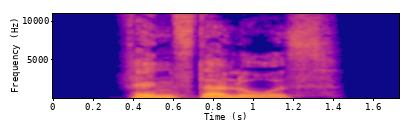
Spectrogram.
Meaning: windowless
- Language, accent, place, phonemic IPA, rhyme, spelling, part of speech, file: German, Germany, Berlin, /ˈfɛnstɐloːs/, -oːs, fensterlos, adjective, De-fensterlos.ogg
